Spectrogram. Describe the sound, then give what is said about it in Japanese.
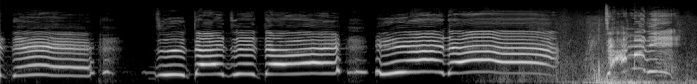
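A voice performs Kumanon, a bear cub character, crying in fear: several drawn-out, high, meow-like wails separated by short gaps, followed by a noisy, rushing burst at the end. “ガリトラの鋭い爪を見たくまのんくんは怯えきって泣き出してしまいました”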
